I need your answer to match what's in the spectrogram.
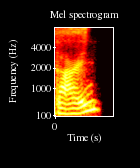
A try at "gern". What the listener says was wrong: Gern. Yeah, you all use it a little dark. You all say gern, but it's gern. It's more brighter.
